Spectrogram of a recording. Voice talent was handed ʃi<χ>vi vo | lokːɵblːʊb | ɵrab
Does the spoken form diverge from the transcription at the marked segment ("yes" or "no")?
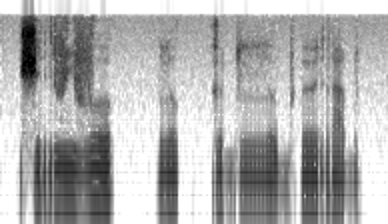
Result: yes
